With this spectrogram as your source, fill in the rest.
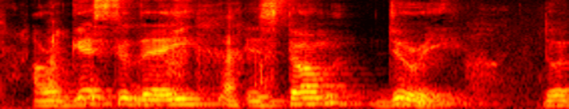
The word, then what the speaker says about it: Durrie: Our guest today is Tom Durrie. Do I pronounce it correctly, Tom? Tom Durrie.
